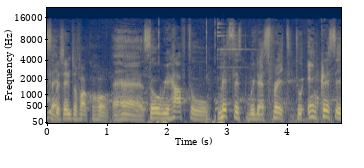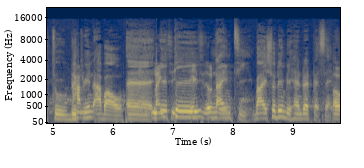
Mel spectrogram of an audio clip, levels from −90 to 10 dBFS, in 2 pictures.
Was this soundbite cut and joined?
yes; 3 cuts; at 1.0 s, 2.8 s, 6.2 s

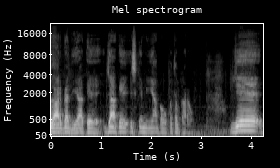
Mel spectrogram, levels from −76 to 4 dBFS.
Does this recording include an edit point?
no; 0 cuts

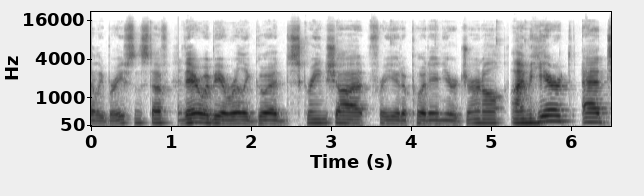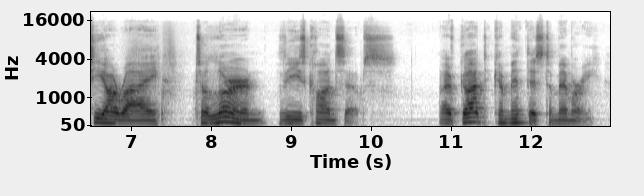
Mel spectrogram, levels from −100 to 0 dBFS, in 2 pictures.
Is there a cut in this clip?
yes; 2 cuts; at 1.1 s, 5.2 s

